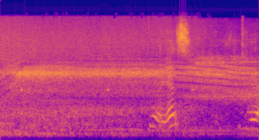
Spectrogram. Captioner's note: static followed by beeping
